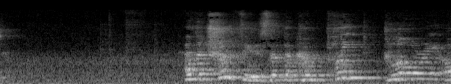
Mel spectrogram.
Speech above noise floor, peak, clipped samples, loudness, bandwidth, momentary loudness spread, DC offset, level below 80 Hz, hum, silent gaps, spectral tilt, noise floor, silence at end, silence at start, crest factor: 20 dB; -4 dBFS; under 0.1%; -19 LUFS; 13.5 kHz; 23 LU; under 0.1%; -46 dBFS; none; none; -5 dB/octave; -39 dBFS; 0 s; 0 s; 16 dB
